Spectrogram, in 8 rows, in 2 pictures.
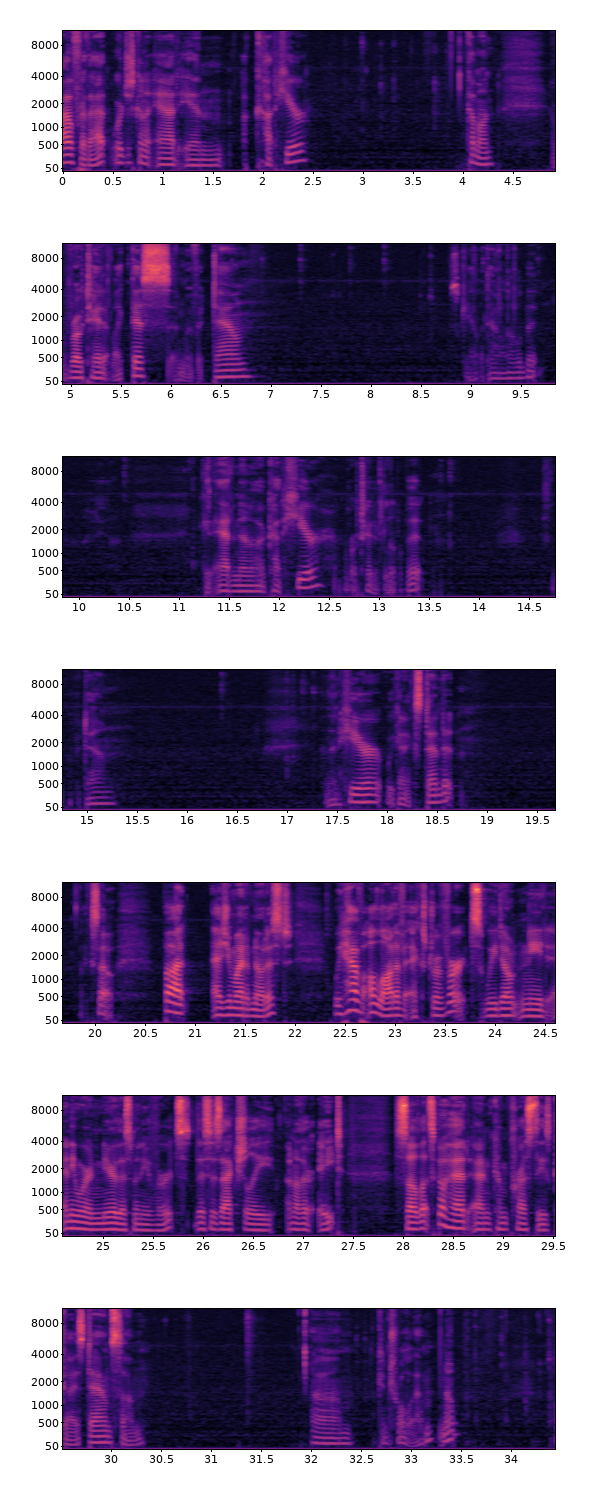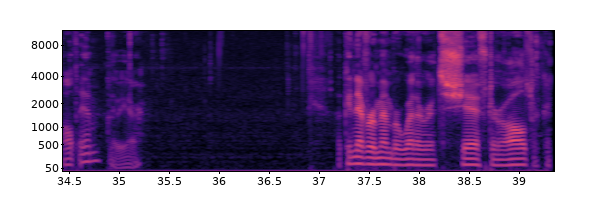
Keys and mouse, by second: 0.6 ctrl+r, 2.9 KP_1, 3.3 KP_7, 4.1 KP_3, 4.9 r, 6.5 click, 8.6 s, 11.1 ctrl+r, 12.4-14.3 drag, 12.7 r, 14.9-16.0 drag, 17.8 e, 20.5-21.6 drag, 22.7 x, 25.3 click, 29.9 click, 30.3-32.9 middle drag, 31.5 m, 32.9 ctrl+m, 33.9 Escape, 34.5 Escape, 34.5 alt+m.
